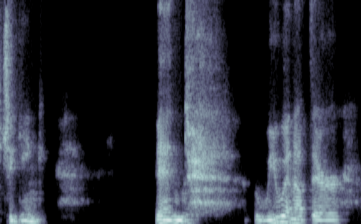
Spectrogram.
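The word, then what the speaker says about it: M'Chigeeng: an anishinabe community it's spelled m-c-h-i-g-e-n-g which is pronounced chigging and we went up there i went up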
